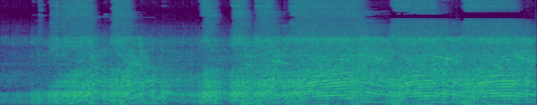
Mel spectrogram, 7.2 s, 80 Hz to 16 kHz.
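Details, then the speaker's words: Jiffy Model 30 ice auger's small two-stroke engine, unused several years, running off the carburetor, buzzing and revving with slight burbling break-up at speed; this is four-stroking, meaning it is not running lean. "you can hear that kind of breaking up just a little bit that's four stroking and that means that we're not running lean"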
